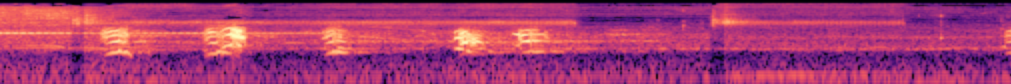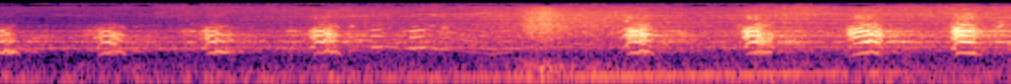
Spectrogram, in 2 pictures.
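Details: Dog jumping and barking nonstop at a drone hovering above; short, sharp barks repeated roughly every half second with brief gaps, drone hum throughout.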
